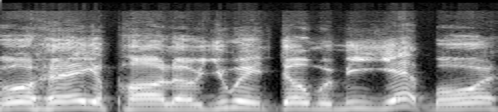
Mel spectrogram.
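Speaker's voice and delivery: goofy, taunting, mocking wrestler-style voice. Retelling a wrestling segment where a rival appears on screen: imitating Big E. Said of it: "We see Big E, he pops up on the screen and he's like".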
